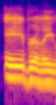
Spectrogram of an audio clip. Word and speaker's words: Aberly: Special thanks, Aberly, rhymes with neighborly.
